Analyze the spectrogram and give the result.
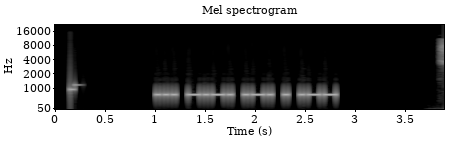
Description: Morse code, heard as a keyed tone, about 30 wpm, 700 Hz. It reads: SCREW
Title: Sentences from Top 1600 Words - New Word Drill Alt - 30wpm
